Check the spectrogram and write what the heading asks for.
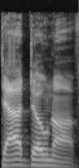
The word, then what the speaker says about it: Dadonov: So the way Russian pronunciation works is every syllable, like there's no change depending on the configuration. So it's Dadonov. Like there's no change depending on like the sequence.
